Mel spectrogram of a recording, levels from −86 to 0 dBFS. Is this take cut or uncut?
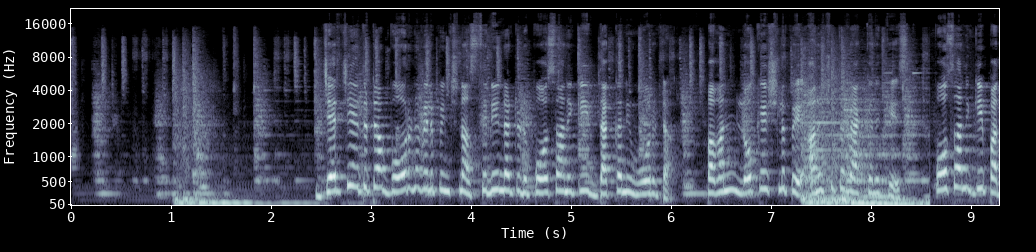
uncut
